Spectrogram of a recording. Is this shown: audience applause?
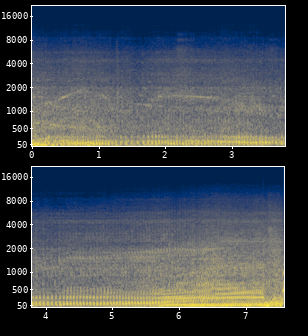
no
